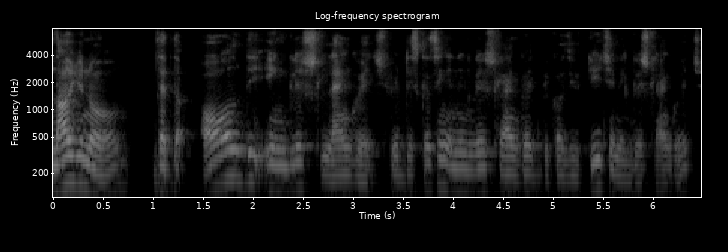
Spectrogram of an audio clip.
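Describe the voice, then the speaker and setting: A man with an Indian accent speaks at a medium pitch and a fairly slow pace. His voice makes very wide pitch swings. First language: Marathi. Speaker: guest speaker. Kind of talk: lecture.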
